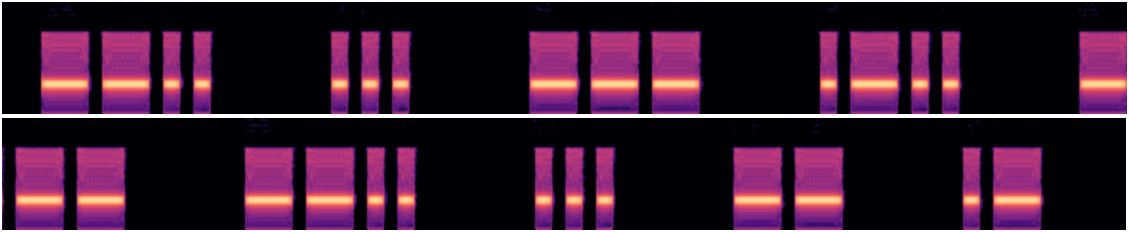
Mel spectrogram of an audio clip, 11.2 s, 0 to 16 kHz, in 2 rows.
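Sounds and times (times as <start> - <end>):
morse code beeps: 0.2 - 1.1, 2.6 - 3.5, 4.1 - 4.8, 5.4 - 6.3, 6.9 - 7.7, 8.3 - 8.7, 9.3 - 10.9.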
